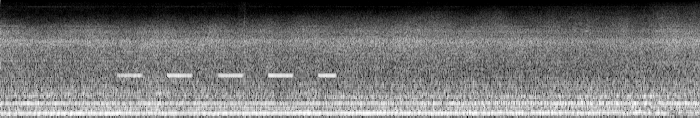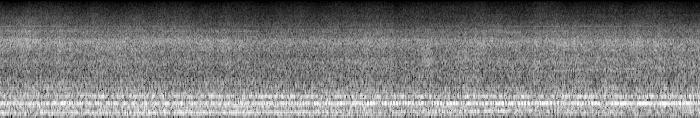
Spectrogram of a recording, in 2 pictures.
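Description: Steady whine and drone of idling aircraft engines, with a low tone that slowly rises in pitch in the second half. A ground vehicle's reversing alarm beeps five times, about once a second, a few seconds in.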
